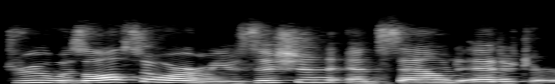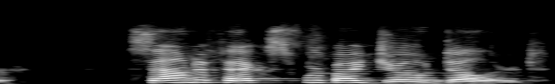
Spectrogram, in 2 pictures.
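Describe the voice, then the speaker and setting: A woman's voice: a little high, a little slow. A woman announcer reading scripted closing credits for a radio play, on a dull, muffled recording. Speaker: narrator and announcer.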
